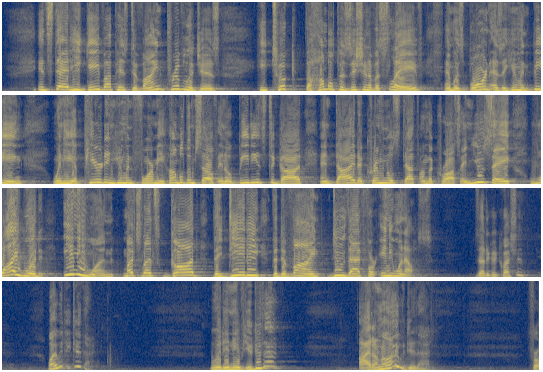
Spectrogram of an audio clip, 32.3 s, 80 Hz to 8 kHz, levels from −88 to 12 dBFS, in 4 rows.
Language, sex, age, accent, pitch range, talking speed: English, male, 50-69, American, 170-230 Hz, 160 wpm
